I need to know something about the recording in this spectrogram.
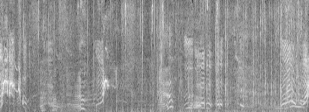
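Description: Voices of young children and adults chattering and calling out, some high-pitched, mixed with scattered clicks and knocks.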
